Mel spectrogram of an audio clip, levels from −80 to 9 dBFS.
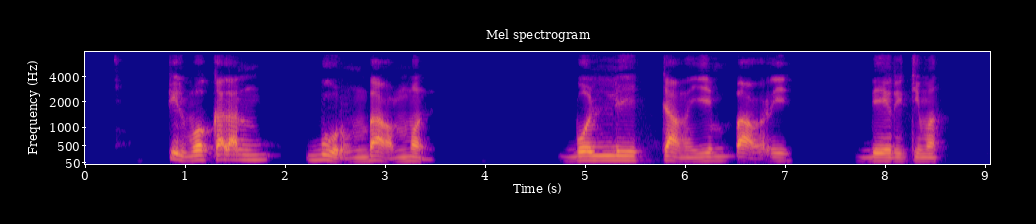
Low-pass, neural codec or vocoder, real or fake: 7.2 kHz; autoencoder, 48 kHz, 32 numbers a frame, DAC-VAE, trained on Japanese speech; fake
